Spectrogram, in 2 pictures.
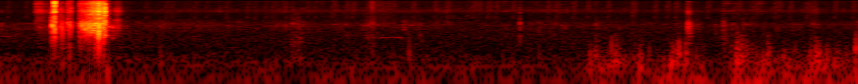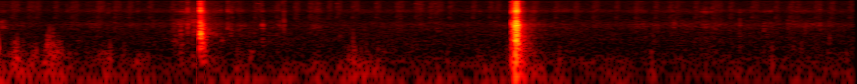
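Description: Handling noise on a body-worn camera as the wearer climbs out of a car: a quick burst of loud clicks at the start, some rustling of clothing and movement, and two sharp knocks later on.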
